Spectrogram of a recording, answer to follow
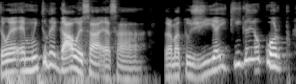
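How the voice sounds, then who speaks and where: A man with a high voice swings his pitch very widely, recorded very cleanly against a silent background. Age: 50s. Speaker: actor and theatre director. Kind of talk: casual interview chat.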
